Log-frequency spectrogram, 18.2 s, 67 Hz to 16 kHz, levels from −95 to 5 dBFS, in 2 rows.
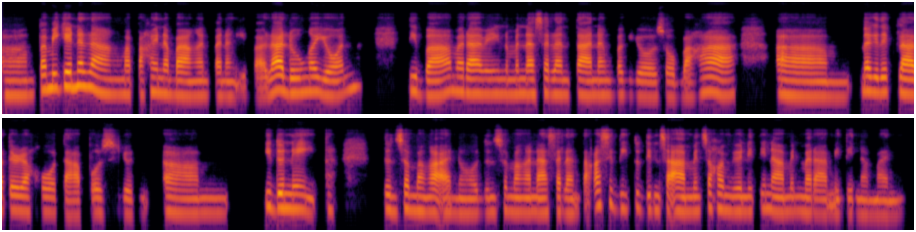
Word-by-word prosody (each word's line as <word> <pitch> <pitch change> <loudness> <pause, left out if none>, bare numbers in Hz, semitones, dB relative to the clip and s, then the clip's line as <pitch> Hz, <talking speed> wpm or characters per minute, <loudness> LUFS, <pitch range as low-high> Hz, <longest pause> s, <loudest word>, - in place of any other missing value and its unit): um, 175 0 -6
pamigay 245 +4 +5
na 275 - +8
lang, 195 -6 +2
mapakinabangan 180 -3 0
pa - - -1
ng 165 - -5
iba. - - -4
Lalo 200 -2 +7
ngayon, 195 +3 -1 0.5
'di 215 - -3
ba, 175 +2 +4
maraming 190 -3 +2
naman 185 +1 -5
nasalanta 185 -1 +2
ng 175 0 -3
bagyo. 170 -2 -6
So, 165 -1 -2
baka, 185 +1 +2 0.4
um, 165 -3 0
nag-declutter 200 -3 +3
ako 170 -1 -6
tapos 155 +2 -3
'yon, 155 -2 -8 0.3
um, 160 -1 -4 0.4
i-donate 195 -4 -1 0.5
do'n 185 -3 -5
sa 195 +3 +2
mga 170 -2 +2
ano, 155 0 -8
do'n 165 0 -11
sa 180 - -4
mga 165 -1 -2
nasalanta. 160 0 -2
Kasi 230 +4 0
dito 200 +1 -9
din 185 -1 -7
sa 175 0 +6
amin, 170 +1 -6
sa 210 +4 -1
community 175 -1 -4
namin, 170 0 -1
marami 155 -2 -3
din 155 -1 -11
naman. 145 -1 -9
175 Hz, 150 wpm, -24 LUFS, 165-195 Hz, 0.5 s, na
